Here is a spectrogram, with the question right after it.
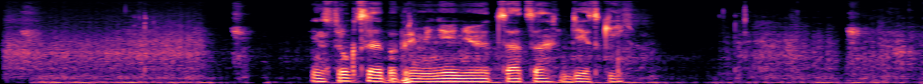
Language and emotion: Russian, neutral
